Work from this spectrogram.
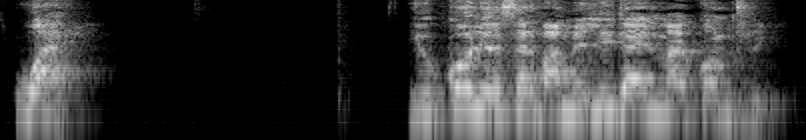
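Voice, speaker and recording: A man's voice: high voice, moderate pace, pushed and bright. A young man with a West African accent giving an impassioned, emphatic and repetitive political monologue, exhorting his listeners. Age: young adult. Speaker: political activist addressing African youth.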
